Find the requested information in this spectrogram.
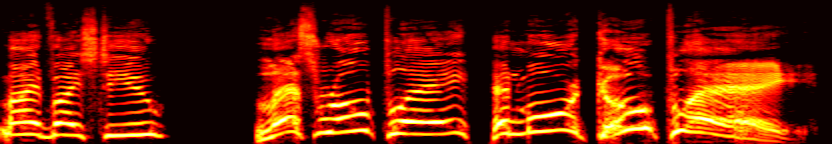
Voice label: Male Human; Leeroy Jenkins

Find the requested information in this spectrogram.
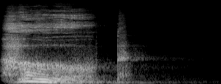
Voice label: Male Angel Play

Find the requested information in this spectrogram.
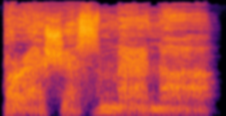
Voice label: Male Felblood Elf Attack

